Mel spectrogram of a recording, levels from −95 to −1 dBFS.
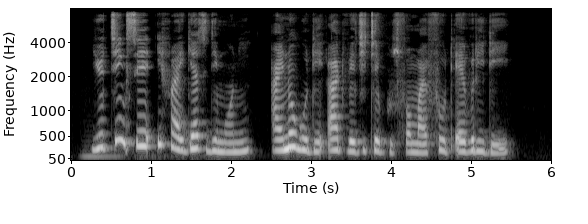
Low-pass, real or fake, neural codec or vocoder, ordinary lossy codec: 7.2 kHz; real; none; none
